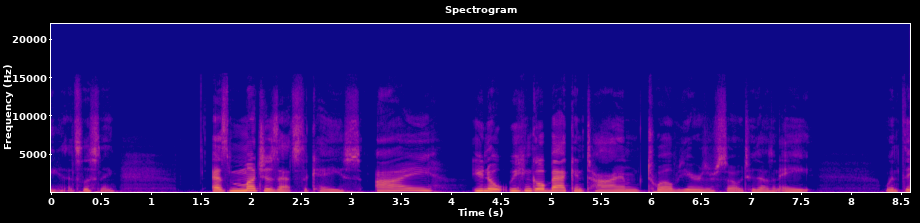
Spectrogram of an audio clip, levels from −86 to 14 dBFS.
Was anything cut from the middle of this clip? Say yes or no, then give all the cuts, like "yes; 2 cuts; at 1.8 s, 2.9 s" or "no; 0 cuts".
yes; 2 cuts; at 4.2 s, 4.6 s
